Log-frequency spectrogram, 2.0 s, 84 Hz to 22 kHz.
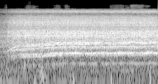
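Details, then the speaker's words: Zip Nano 2.0 Propel drone after replacing a failing motor, damaged by running while unable to spin freely, with one from a donor drone: smooth, high, even buzz of motors that spin up quickly and hold steady; all healthy. "okay they're all spinning nicely that's good let's turn it on and do one more test see if it's gonna spin nicely"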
